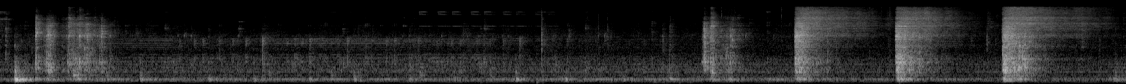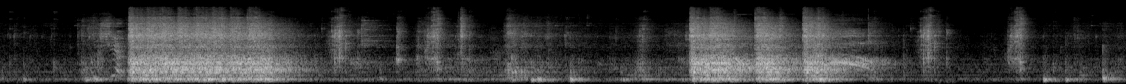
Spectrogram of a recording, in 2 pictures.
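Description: Gunshots from a video game boom through a television speaker.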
